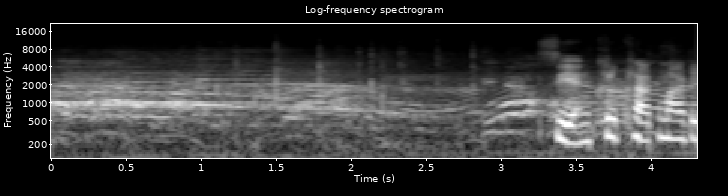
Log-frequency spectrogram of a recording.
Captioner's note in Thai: เสียงเชียร์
